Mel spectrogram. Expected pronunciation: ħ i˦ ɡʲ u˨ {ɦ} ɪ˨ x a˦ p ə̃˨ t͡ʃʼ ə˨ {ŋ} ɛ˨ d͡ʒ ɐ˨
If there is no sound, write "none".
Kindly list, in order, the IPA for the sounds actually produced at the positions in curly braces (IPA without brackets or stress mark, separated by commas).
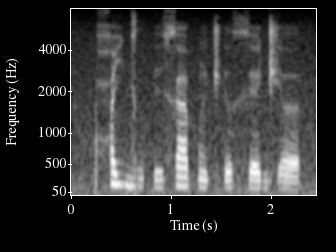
ʔ, x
